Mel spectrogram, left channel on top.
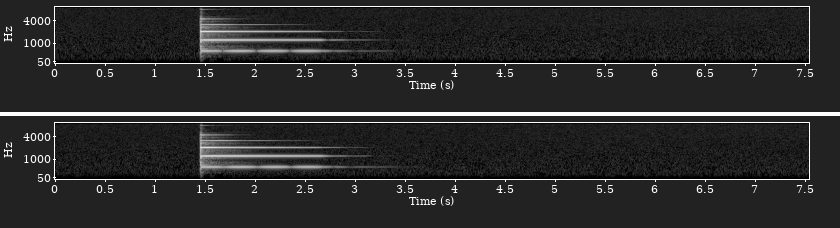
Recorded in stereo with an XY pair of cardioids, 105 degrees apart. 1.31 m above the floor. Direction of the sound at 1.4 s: Straight ahead.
